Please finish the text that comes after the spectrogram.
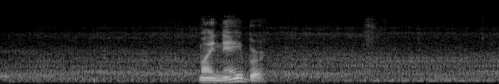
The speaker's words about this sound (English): has he his car running? He has. He's left his car running.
